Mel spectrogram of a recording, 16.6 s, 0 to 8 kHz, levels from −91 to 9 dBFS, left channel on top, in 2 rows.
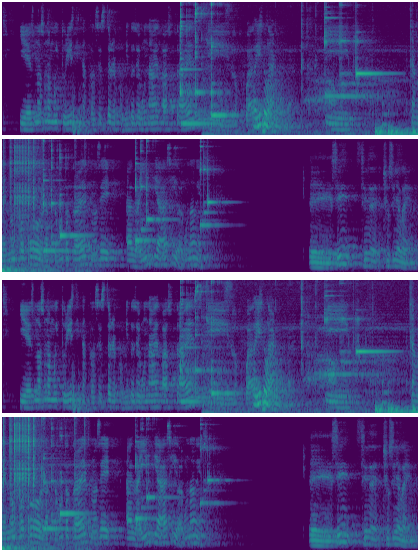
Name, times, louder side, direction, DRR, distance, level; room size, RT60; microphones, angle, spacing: voice 1, 0.0-5.5 6.4-7.1 8.2-10.5 10.8-12.4, right 2 dB, 35° right, 0 dB, 2.6 m, -48 dB
sound 1, 3.6-5.0 6.4-7.9 9.1-9.9 11.0-11.5 12.3-12.6, left 4 dB, 40° left, 2.5 m, -39 dB
sound 2, 4.0-10.1, right 4 dB, 85° right, 1.7 m, -41 dB
voice 2, 14.5-16.6, right 1 dB, 15° right, -2 dB, 2.0 m, -47 dB
28.5 x 22.0 x 6.7 m, 1.3 s
head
